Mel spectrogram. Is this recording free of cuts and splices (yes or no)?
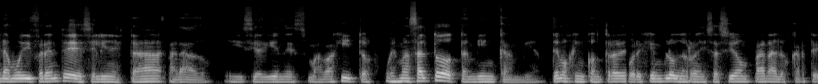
no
